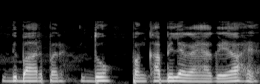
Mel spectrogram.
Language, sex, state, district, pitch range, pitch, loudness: Hindi, male, Uttar Pradesh, Lucknow, 150-165 Hz, 160 Hz, -16 LUFS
